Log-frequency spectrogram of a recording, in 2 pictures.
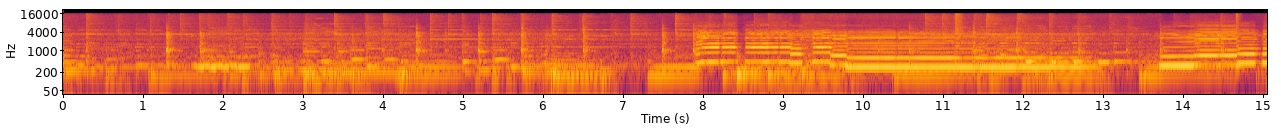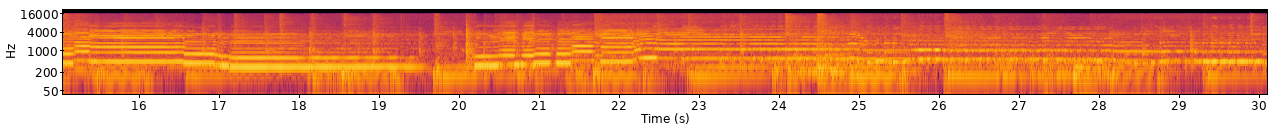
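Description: Live jazz: a tenor saxophone plays a slow melody, settling into long held notes about eight seconds in, over an upright double bass repeating a low figure and a drum kit with cymbals.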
